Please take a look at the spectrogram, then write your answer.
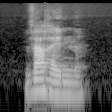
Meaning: Varennes: 1. A placename: several places in France 2. A placename: several places in France: ellipsis of Varennes-en-Argonne: a commune of Meuse department, France
- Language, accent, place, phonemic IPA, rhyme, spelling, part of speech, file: French, France, Paris, /va.ʁɛn/, -ɛn, Varennes, proper noun, LL-Q150 (fra)-Varennes.wav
